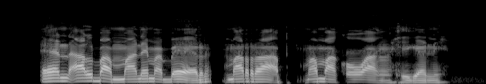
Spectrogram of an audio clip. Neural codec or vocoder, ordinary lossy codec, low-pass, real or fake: none; none; 10.8 kHz; real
